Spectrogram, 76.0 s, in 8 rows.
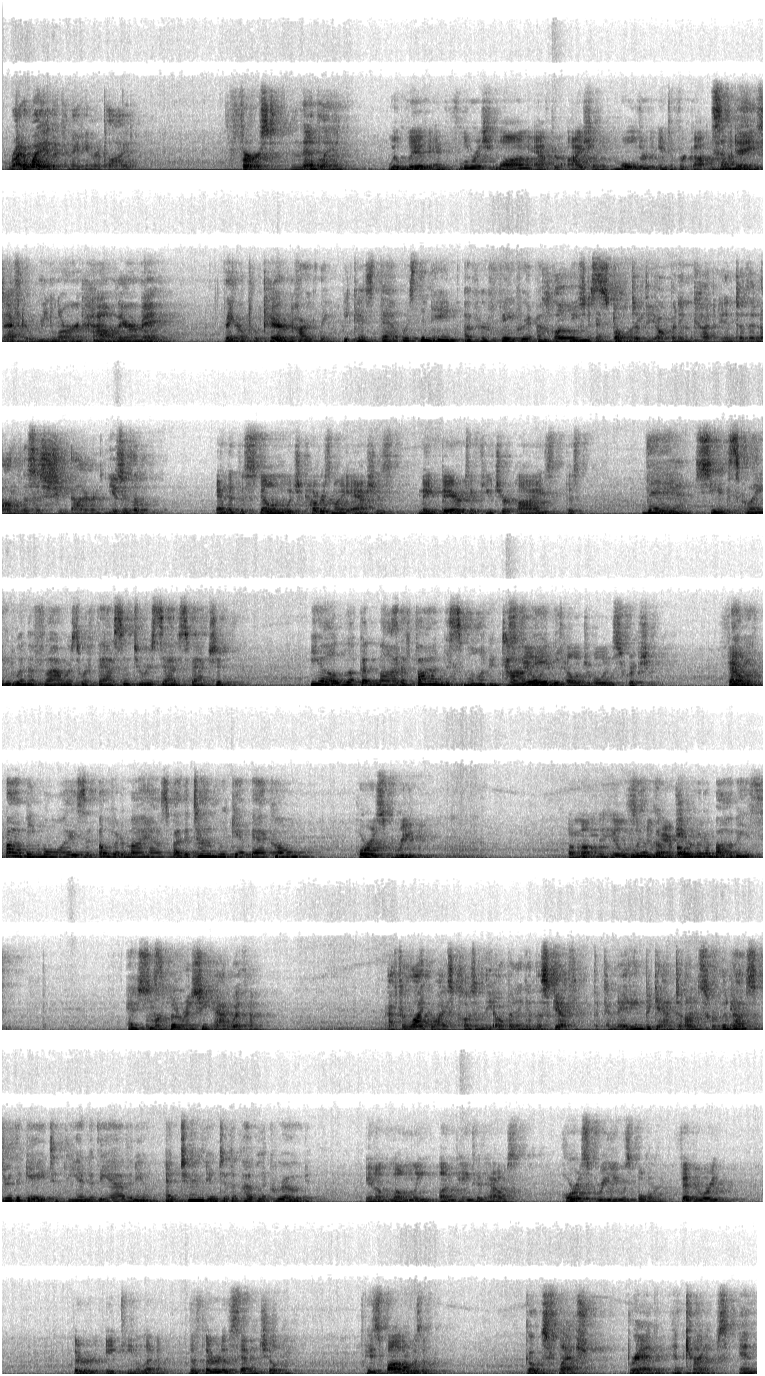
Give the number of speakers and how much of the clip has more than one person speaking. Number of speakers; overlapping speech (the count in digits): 4, about 8%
